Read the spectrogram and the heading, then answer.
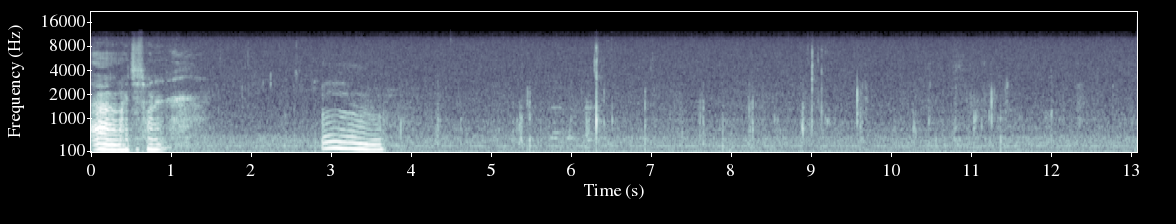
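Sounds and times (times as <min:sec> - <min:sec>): chewing with mouth clicks: 0:01.8 - 0:02.9, 0:03.7 - 0:13.0.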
